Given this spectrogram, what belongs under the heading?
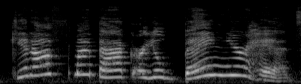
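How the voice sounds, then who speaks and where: A woman puts on a squeaky character voice, extremely high in pitch. She speaks at a fairly slow pace. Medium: read story. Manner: friendly, playful.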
